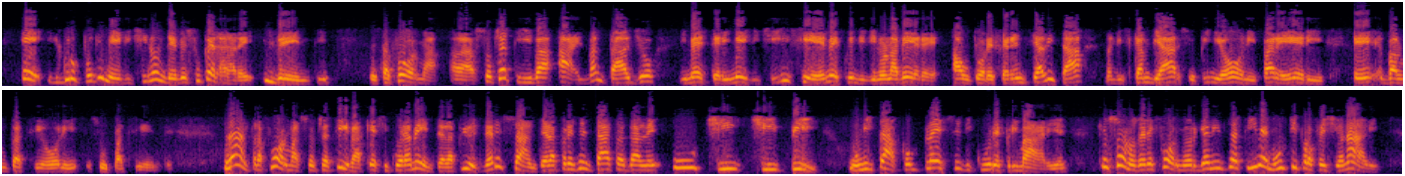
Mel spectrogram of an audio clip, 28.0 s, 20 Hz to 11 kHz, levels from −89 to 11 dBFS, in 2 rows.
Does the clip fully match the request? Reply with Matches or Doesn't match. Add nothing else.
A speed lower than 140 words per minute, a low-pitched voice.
Doesn't match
